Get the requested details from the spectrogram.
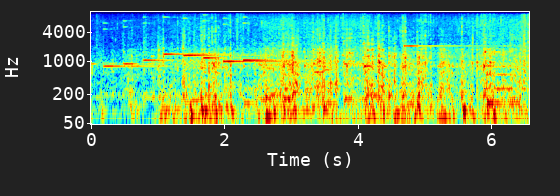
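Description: Steady rain falls on a hot day in a dense, even hiss of patter, with scattered brighter drips standing out and a few faint tonal notes drifting in the background.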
